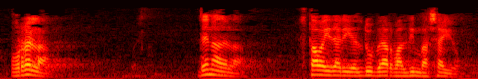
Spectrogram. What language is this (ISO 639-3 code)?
eus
